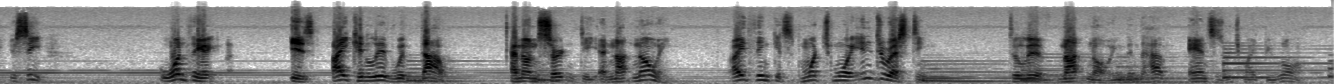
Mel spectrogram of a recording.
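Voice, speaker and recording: The speaker leaves long, frequent pauses while music plays in the background. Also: man. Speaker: scientist. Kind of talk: interview answer. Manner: passionate.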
